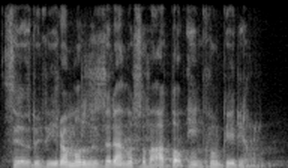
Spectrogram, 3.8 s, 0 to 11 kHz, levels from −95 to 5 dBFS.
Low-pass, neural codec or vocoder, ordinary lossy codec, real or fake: none; autoencoder, 22.05 kHz, a latent of 192 numbers a frame, VITS, trained on one speaker; none; fake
